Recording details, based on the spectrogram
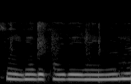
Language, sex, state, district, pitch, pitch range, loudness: Hindi, female, Bihar, Araria, 235 Hz, 230-240 Hz, -37 LUFS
